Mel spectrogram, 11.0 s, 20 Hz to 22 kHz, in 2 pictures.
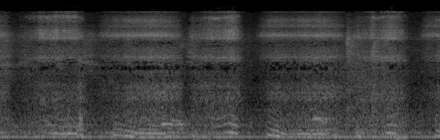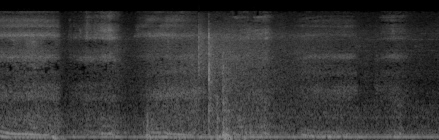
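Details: A sleeping 4.5-month-old baby makes repeated noisy, rattling breaths with squeaky snoring tones, about 15 breaths a minute, over a steady background hum: infant snoring.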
